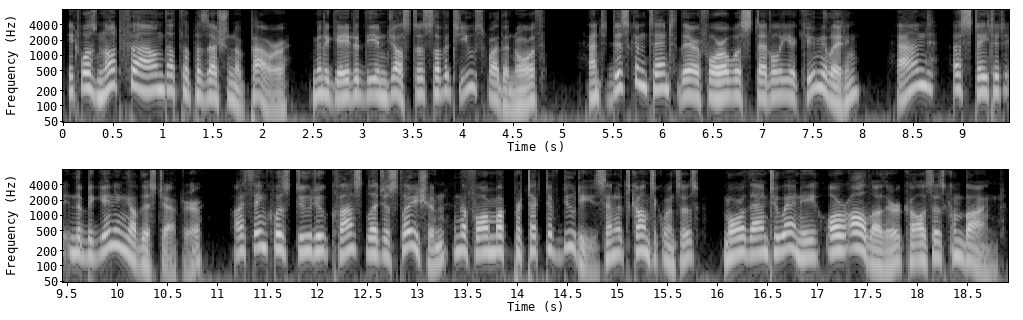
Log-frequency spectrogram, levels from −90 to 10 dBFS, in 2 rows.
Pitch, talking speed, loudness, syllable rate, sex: 165 Hz, 185 wpm, -18 LUFS, 5.7 syllables/s, male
